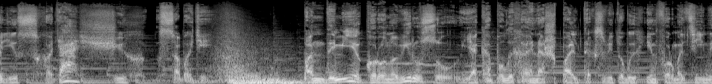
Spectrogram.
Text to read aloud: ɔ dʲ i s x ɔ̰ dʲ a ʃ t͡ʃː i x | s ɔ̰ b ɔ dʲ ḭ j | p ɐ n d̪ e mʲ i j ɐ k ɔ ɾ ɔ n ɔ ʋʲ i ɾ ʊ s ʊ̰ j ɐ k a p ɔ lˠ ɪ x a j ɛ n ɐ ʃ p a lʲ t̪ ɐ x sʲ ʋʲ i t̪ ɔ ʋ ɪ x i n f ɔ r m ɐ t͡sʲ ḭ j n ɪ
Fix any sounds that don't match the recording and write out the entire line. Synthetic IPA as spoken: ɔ dʲ i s x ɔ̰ dʲ a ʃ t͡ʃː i x | s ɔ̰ b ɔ tʲ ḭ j | p ɐ n d̪ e mʲ i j ɐ k ɔ ɾ ɔ n ɔ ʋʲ i ɾ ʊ s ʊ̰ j ɐ k a p ɔ lˠ ɪ x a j ɛ n ɐ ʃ p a lʲ t̪ ɐ x sʲ ʋʲ i t̪ ɔ ʋ ɪ x i n f ɔ r m ɐ t͡sʲ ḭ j n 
